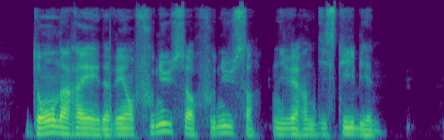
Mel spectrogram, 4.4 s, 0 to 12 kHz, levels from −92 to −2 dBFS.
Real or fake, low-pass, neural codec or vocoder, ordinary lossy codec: real; 9.9 kHz; none; Opus, 24 kbps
